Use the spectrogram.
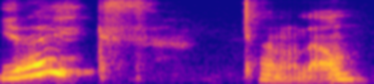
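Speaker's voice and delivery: ordinary talk, nothing marked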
